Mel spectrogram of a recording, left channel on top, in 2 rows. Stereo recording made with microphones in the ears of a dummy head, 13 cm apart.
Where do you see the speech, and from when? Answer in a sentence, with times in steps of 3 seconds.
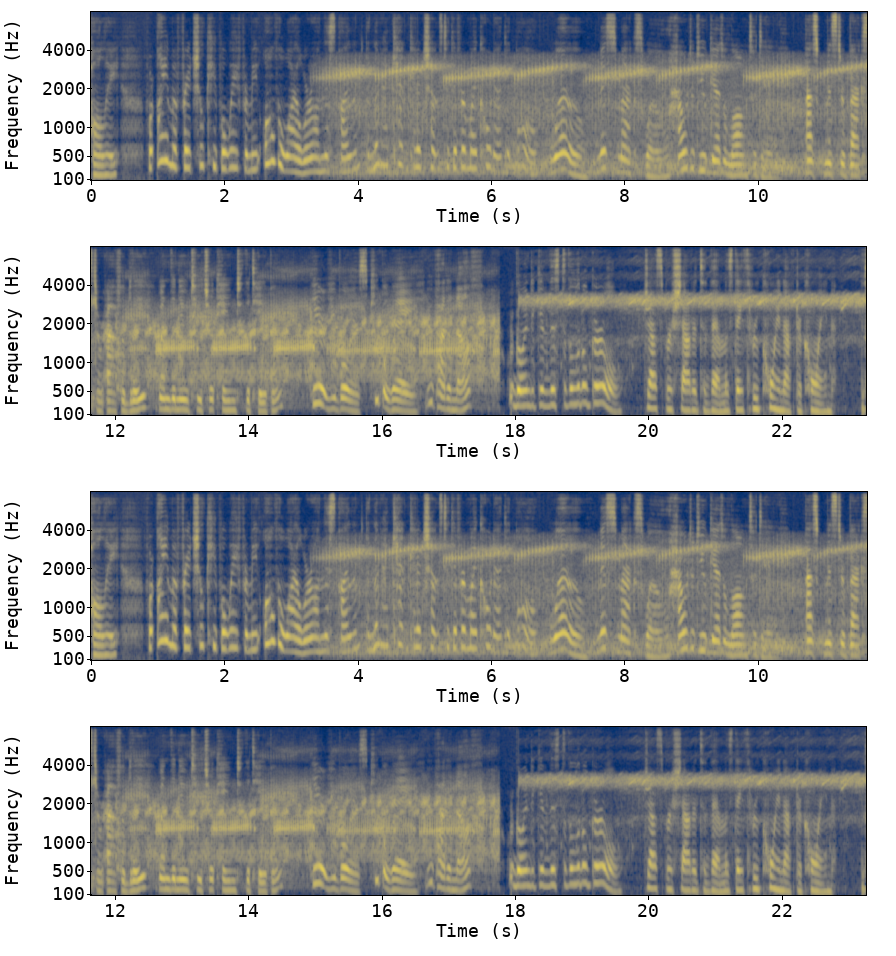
In this clip you hear the speech on the right from 0 s, in the centre from 9 s and on the left from 12 s.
